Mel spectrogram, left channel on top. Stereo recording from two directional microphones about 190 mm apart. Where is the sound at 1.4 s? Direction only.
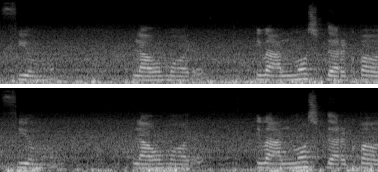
Centre (ahead or behind).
